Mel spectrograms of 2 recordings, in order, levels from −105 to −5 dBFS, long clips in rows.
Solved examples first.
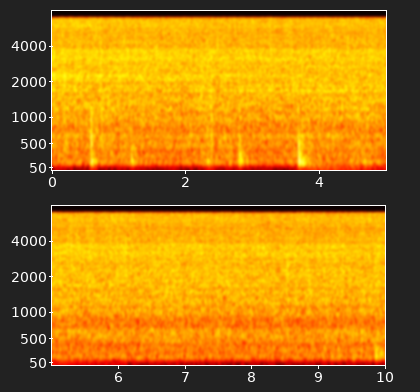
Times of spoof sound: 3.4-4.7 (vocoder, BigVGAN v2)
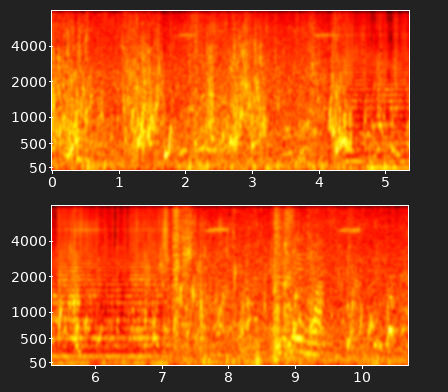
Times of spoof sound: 4.4-7.1 (vocoder, BigVGAN v2)

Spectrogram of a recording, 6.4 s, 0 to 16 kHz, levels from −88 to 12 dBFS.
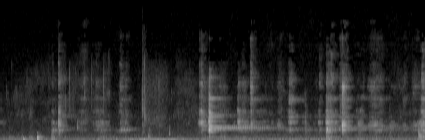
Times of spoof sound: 0.0-1.7 (vocoder, Vocos); 2.5-6.4

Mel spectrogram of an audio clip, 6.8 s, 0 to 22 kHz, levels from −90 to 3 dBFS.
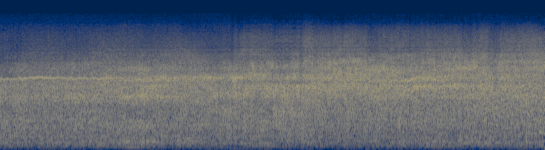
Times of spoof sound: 1.3-4.0 (codec, SNAC)

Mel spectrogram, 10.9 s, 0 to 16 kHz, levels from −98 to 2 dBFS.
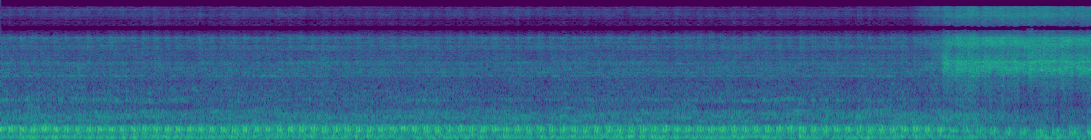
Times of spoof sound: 0.0-10.9 (codec, SNAC)

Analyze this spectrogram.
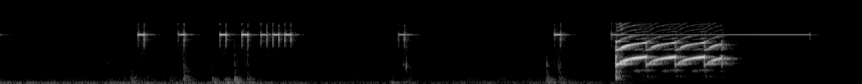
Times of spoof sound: none

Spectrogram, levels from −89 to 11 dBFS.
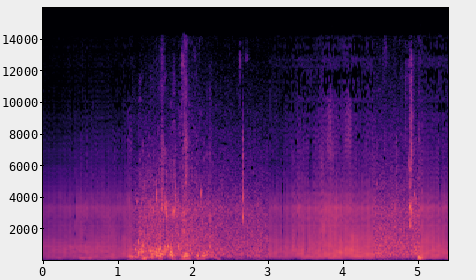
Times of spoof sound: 0.0-1.2 (vocoder, BigVGAN v2); 3.0-4.4; 5.0-5.4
